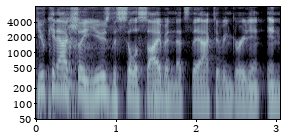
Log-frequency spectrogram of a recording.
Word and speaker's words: psilocybin: no there's no i think you're wrong it's syllable and psilocide it's p but it's just closer to the end psilocybin yes so it actually can actually help people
